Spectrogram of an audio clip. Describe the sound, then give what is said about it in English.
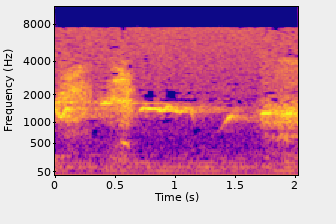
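Eerie, wavering whistling, a thin tone that slides up and down through a few phrases, faint and alone in a quiet setting. “There's that whistling again.”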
